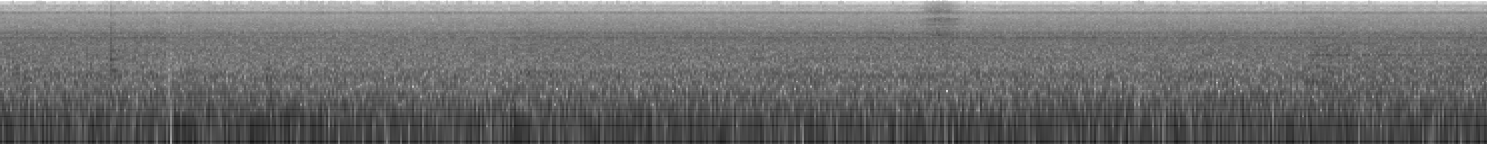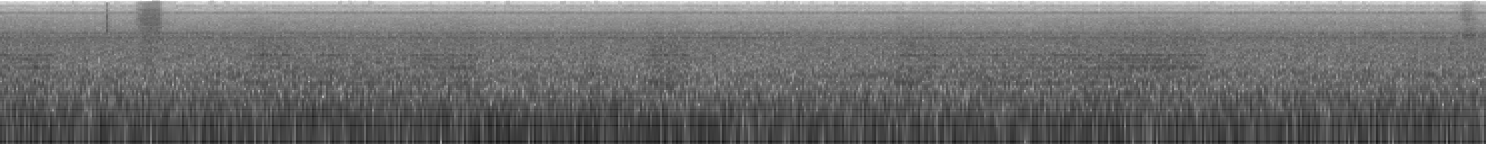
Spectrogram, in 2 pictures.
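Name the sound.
UP GTEL turbine train running in Train Simulator video game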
